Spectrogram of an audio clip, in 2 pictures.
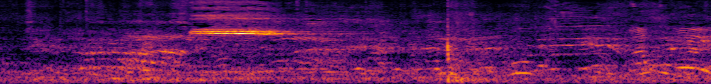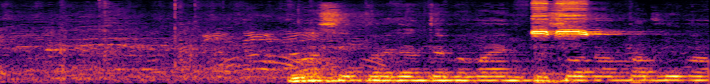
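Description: A referee blows a sharp whistle twice.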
